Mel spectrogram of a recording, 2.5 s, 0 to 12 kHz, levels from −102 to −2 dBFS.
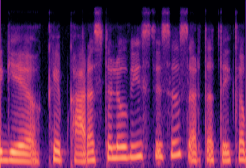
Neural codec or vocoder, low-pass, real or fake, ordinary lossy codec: none; 7.2 kHz; real; Opus, 32 kbps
